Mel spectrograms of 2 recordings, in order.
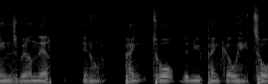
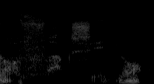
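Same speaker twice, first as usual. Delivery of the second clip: a dismayed whisper under the breath; whispered groan; 3 semitones lower, 16 dB quieter, much slower than usual. Retold or imitated. Young fans whispering their dismay at the big man. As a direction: breathe it out with a slow sinking whisper.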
